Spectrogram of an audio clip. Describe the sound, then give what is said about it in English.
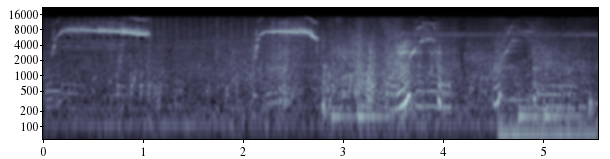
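Giant otters in a troop call in a rapid series of high, squealing screams of excitement, with two strong shrill bursts followed by softer chirps and low hums of reassurance, no talking over them. “Alarm snorts, screams of excitement, and hums of reassurance all help maintain cohesion in the troop.”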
